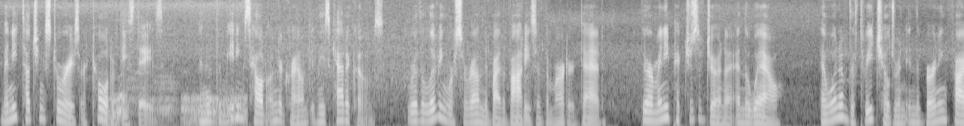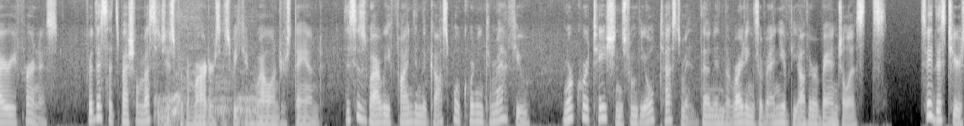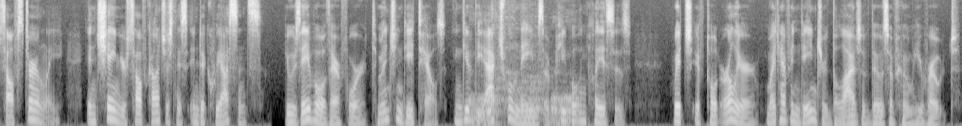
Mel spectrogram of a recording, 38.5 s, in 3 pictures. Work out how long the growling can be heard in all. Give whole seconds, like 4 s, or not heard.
5 s.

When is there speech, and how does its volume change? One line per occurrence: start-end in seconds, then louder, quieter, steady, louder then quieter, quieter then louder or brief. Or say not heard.
0.0-38.4 steady.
